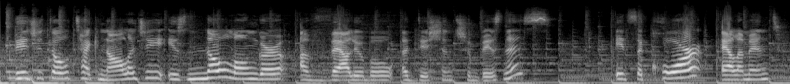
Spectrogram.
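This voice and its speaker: A woman with a Brazilian accent talks at a fairly slow pace over music playing in the background. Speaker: public speaker, marketing strategist. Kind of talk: workshop presentation.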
